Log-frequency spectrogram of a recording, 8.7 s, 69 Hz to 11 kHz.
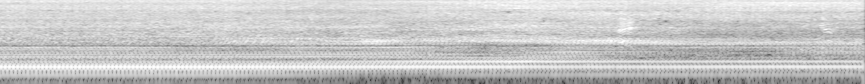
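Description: A small-block 289 V8 running on its first start after a rebuild, a loud steady low rumble holding evenly throughout, close by, with faint voices underneath.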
